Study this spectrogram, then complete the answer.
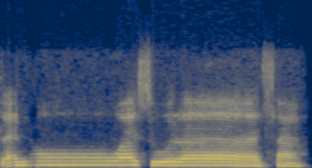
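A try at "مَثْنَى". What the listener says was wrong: masnu. Kenapa masnu ya? patah berdiri. Kalau itu patah berdiri, bukan masnu, bunyinya a. Masna. Kalau doma terbalik baru mas doma ya. Ini kan patah terdiri. Masna.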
